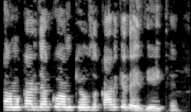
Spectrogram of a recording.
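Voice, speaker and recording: Woman as stressed awadhi village guy in a cartoon, complaining and justifying himself, middling pitch. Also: fast talker, darkish tone, lightly acted. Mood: troubled. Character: pleading, put-upon grown village son and husband. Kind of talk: cartoon comedy acting.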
